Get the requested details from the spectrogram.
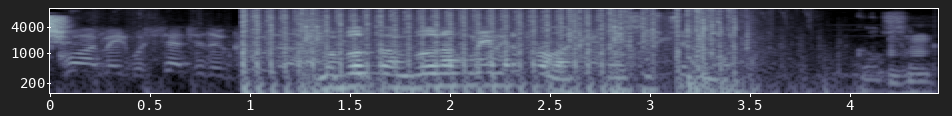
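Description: Gunfire rattles in a burst.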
